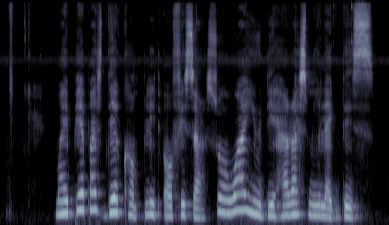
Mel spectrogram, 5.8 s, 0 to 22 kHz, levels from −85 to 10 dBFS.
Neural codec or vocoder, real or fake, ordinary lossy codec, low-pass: none; real; none; none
